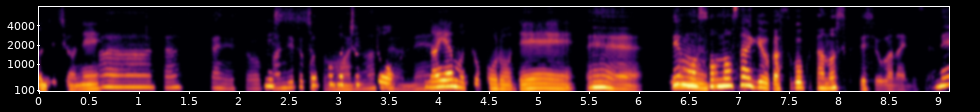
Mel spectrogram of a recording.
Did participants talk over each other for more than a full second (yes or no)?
yes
